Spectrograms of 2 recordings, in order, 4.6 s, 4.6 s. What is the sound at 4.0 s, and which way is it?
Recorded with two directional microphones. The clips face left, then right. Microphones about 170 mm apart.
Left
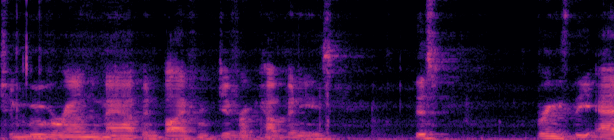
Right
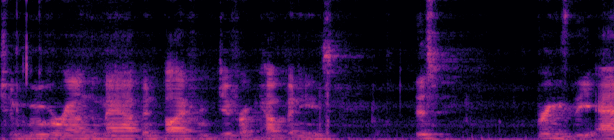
Speech, 30° left (ahead or behind).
